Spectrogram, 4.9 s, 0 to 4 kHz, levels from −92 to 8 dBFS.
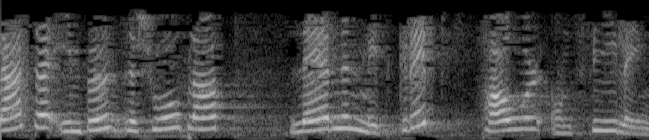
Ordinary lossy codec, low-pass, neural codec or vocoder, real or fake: MP3, 16 kbps; 3.6 kHz; none; real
